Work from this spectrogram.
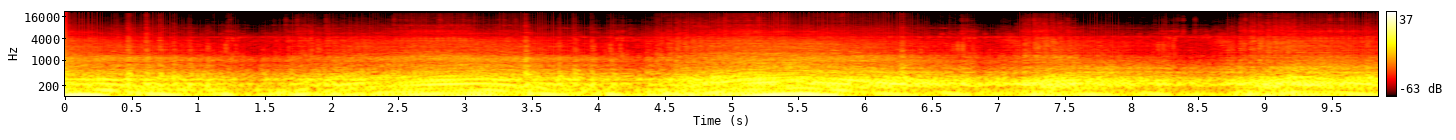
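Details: Jeep Liberty engine running rough, with a deep, lumpy rumble surging every second or two and no metal-on-metal knock; loud, shaking hard, smoking, dies at idle. Owner considered a misfire, cause unknown.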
